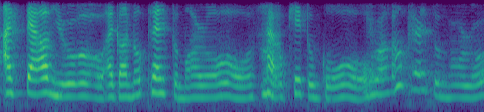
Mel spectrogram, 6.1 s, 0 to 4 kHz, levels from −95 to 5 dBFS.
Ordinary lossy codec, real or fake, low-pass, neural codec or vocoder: Opus, 64 kbps; fake; 3.6 kHz; codec, 16 kHz, 0.8 kbps, ZipCodec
